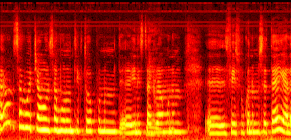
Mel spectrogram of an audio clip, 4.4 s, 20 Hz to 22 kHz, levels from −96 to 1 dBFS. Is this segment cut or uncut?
uncut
